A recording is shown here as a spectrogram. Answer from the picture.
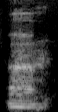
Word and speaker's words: Qdoba: I've got my, I don't know if you guys can see this, Qdoba.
